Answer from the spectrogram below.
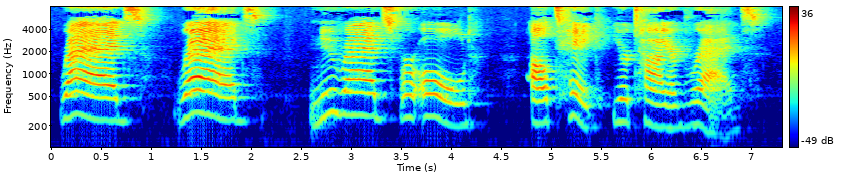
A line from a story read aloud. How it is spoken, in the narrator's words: he was calling out in a clear, powerful voice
